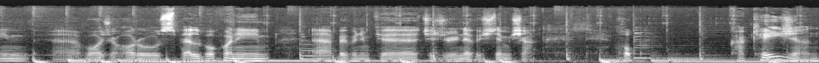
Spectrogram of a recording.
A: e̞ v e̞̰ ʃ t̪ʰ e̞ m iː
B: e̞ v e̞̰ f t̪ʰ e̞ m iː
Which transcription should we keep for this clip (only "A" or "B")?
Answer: A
